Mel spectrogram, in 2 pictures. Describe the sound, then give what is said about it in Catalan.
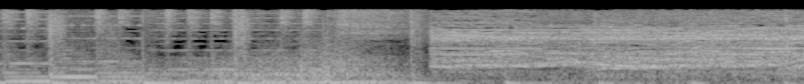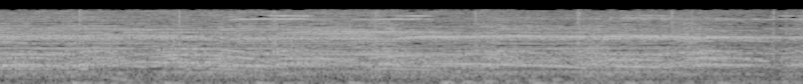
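A large crowd of more than a thousand protesters in Barcelona shouts and chants continuously against the Spanish royal family's presence at the Palau de Congressos, with shrill whistles cutting through the roar; a brief burst of other sound opens before the loud, dense crowd noise takes over. “Ja ho senten, amb crits de fora i xiulets, més d'un miler de manifestants protesten encara a aquesta hora contra la presència de la família reial espanyola al Palau de Congressos de Barcelona”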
